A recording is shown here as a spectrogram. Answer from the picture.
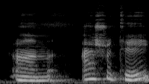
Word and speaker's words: ajouter: Because again, it's we pronounce this ajouter. It's an e caduc, ajouter.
